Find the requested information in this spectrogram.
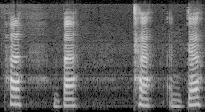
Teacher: p and b both using both lips, so those are bilabial plosives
